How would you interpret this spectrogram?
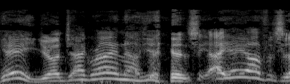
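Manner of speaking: high-pitched imitated sheriff; delighted sheriff. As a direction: tease the actor in a high lawman voice. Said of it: "he'll be like".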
